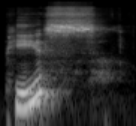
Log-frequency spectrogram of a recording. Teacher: i have the tense e and the s sound voiceless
